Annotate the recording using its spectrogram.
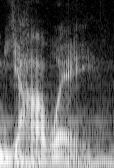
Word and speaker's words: Yahweh: Now, some pronounce the name Yahweh or Yahweh, although in many traditions, the name isn't even pronounced because it's considered so sacred, so mysterious, so holy.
